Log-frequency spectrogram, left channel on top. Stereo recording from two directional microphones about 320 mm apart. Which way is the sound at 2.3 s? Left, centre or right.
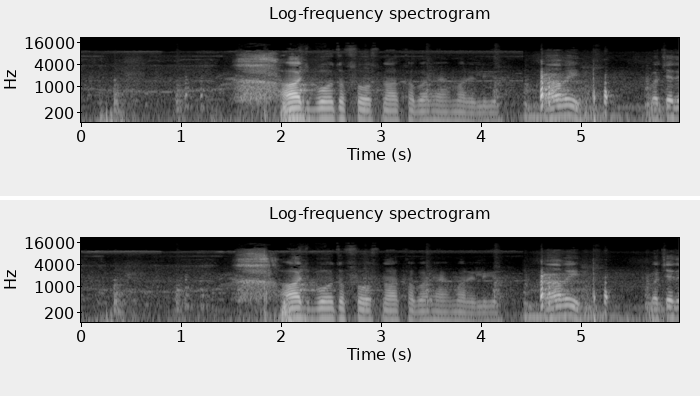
Centre.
